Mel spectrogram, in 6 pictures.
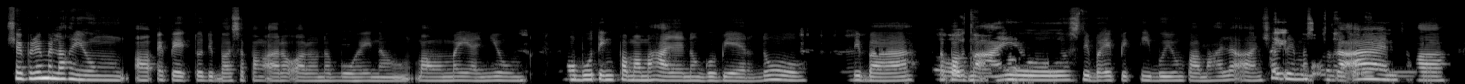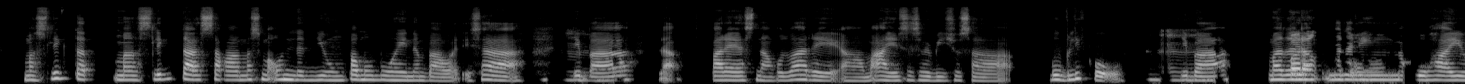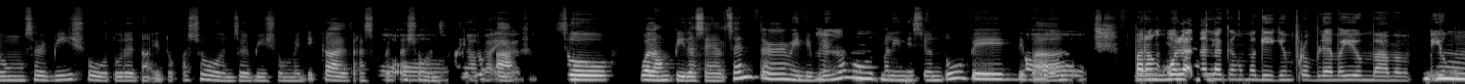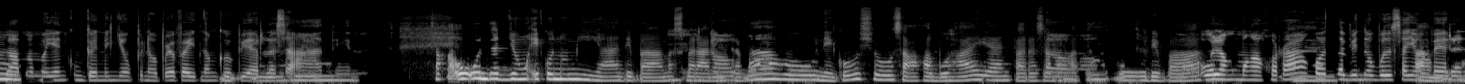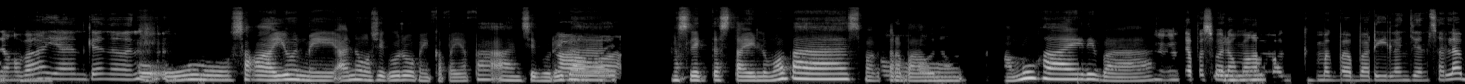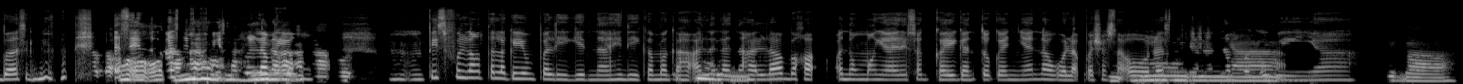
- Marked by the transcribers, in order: static; tapping; distorted speech; other background noise; mechanical hum; chuckle; chuckle; laughing while speaking: "tama"; background speech
- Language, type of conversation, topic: Filipino, unstructured, Ano ang pinakamahalagang tungkulin ng gobyerno sa pang-araw-araw na buhay?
